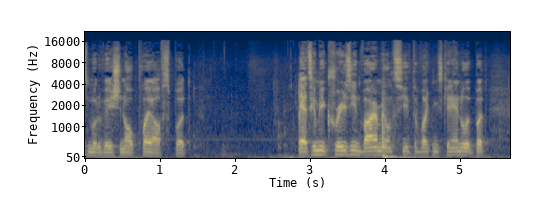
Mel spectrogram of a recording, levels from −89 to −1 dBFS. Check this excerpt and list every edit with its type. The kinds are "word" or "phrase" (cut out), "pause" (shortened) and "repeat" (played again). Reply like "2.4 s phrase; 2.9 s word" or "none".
none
